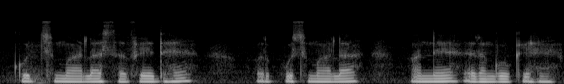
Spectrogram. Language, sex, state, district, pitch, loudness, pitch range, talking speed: Hindi, male, Bihar, Araria, 130 Hz, -27 LUFS, 125-135 Hz, 115 wpm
